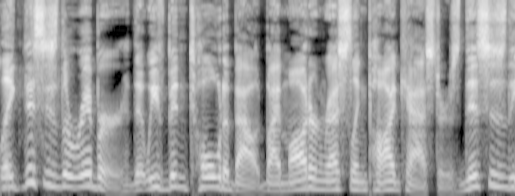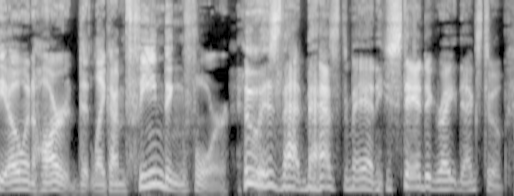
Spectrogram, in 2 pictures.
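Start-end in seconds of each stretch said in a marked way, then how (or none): 7.6-8.9 mock, pitched-up wrestler-style yell. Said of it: "Owen yelling".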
